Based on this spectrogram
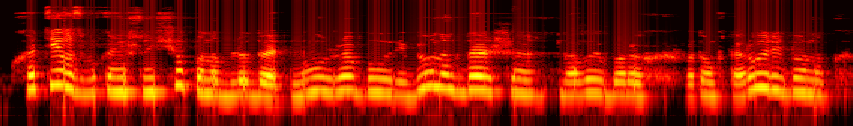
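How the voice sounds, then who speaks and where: A woman has a plain, everyday voice with ordinary pitch variation. She talks at a fairly quick pace. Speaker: mother, former election observer. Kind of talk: personal testimony interview.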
